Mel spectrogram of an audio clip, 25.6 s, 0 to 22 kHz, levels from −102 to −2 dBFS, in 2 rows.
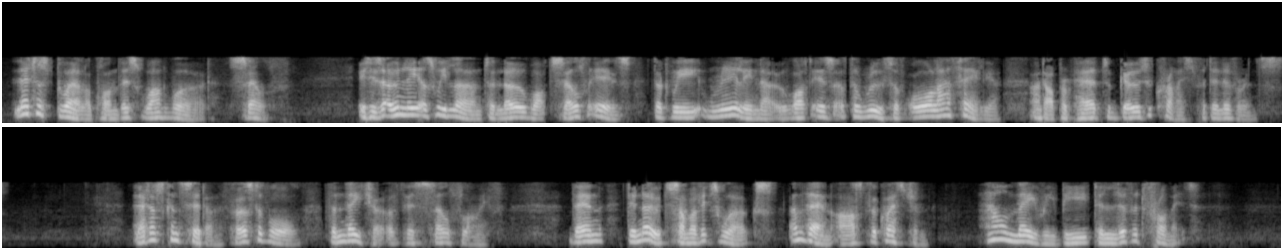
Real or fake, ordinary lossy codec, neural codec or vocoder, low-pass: fake; AAC, 16 kbps; autoencoder, 48 kHz, 128 numbers a frame, DAC-VAE, trained on Japanese speech; 7.2 kHz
